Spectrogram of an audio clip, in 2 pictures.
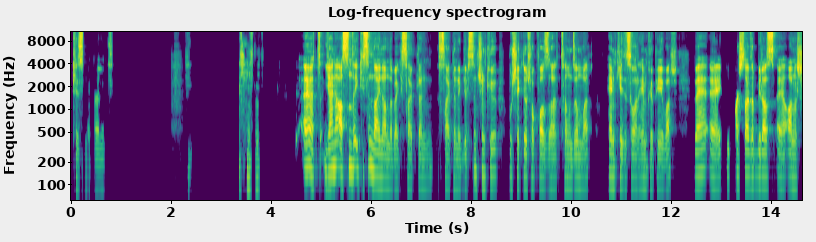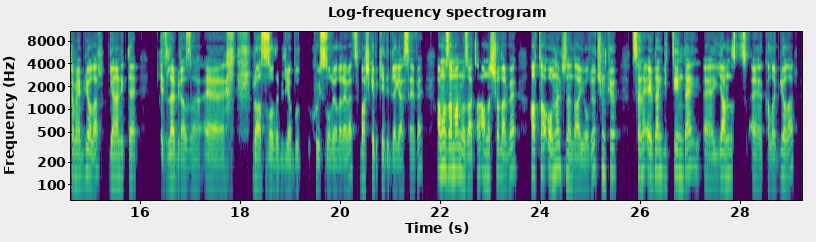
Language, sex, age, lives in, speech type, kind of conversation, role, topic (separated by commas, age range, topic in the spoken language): Turkish, male, 25-29, Poland, conversation, unstructured, none, Kediyi mi yoksa köpeği mi daha çok seversiniz?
